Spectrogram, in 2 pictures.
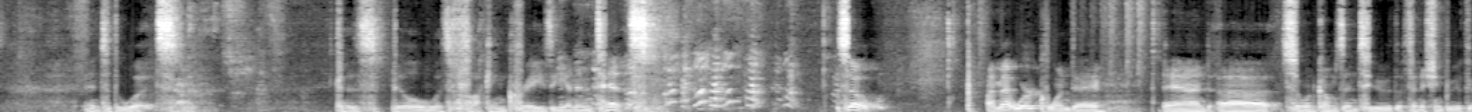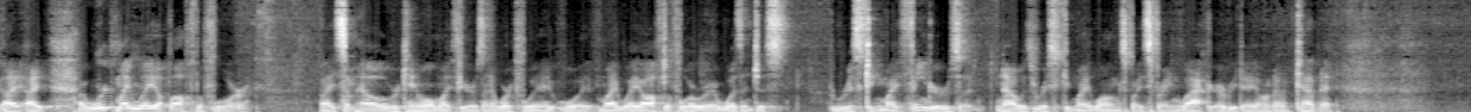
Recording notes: LIVE FROM GENUINE JOES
